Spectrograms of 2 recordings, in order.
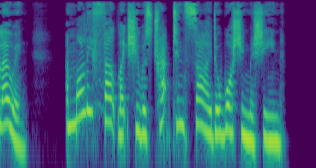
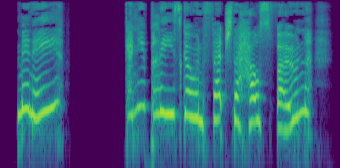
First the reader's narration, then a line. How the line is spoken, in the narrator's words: Mum asked in a strangled voice, as she accidentally swallowed another mouthful of manky dishwater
